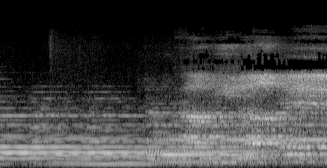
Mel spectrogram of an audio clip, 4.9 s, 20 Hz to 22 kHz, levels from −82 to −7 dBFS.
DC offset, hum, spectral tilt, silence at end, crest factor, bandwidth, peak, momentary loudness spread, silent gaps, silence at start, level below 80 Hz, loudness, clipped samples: under 0.1%; none; -3.5 dB/octave; 0 s; 16 dB; 12 kHz; -12 dBFS; 9 LU; none; 0 s; -66 dBFS; -27 LUFS; under 0.1%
